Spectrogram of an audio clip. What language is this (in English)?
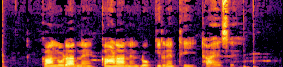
Kachi Koli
